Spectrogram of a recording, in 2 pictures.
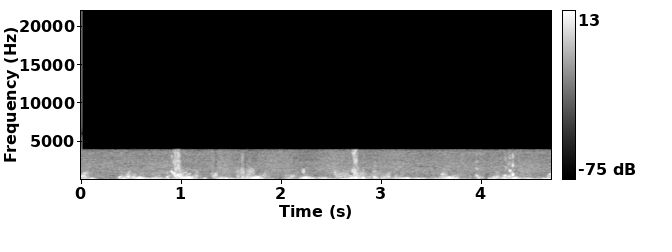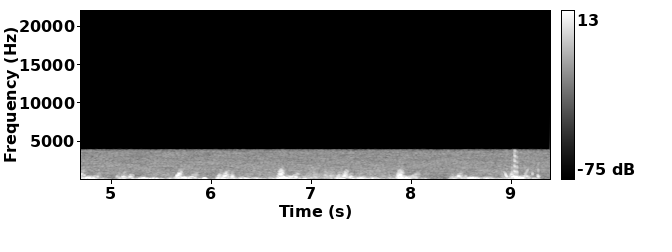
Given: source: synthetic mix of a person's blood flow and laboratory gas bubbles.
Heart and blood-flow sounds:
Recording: Doppler ultrasound of blood flow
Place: precordium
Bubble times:
0.82-1.10 s: bubbles
1.29-1.37 s: bubbles
1.53-1.75 s: bubbles
2.20-2.25 s: bubbles
2.50-3.10 s: bubbles
3.87-4.04 s: bubbles
4.22-4.36 s: bubbles
8.92-9.30 s: bubbles
From the record:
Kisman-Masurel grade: 222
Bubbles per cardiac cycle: several, 3 to 8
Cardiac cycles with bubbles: 10 to 50%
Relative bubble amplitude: moderate (0.250 to 0.450)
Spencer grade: 2 (many but less than half of the cardiac periods contain bubble signals, singularly or in groups)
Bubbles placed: anywhere in the cardiac cycle

